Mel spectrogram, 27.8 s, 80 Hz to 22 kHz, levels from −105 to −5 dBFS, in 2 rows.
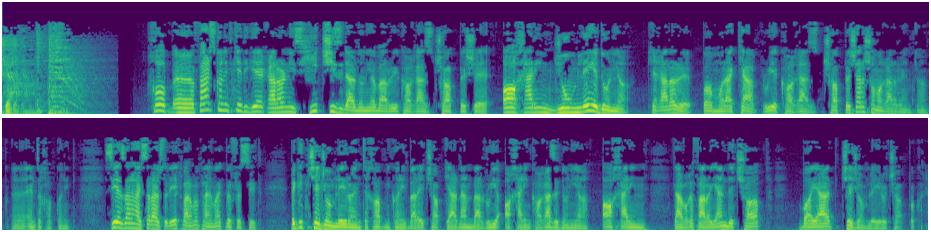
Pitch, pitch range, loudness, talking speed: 100 Hz, 90-140 Hz, -22 LUFS, 135 wpm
